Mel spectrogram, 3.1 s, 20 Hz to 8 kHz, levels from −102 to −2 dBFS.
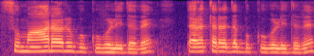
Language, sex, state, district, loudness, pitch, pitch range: Kannada, female, Karnataka, Mysore, -18 LUFS, 185 Hz, 165-195 Hz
